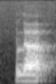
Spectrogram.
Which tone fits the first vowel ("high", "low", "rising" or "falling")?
rising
